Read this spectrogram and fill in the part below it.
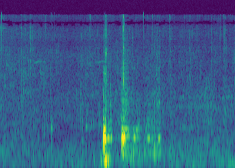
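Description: Metal clanks briefly against metal.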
